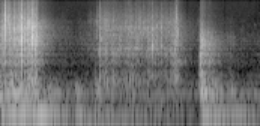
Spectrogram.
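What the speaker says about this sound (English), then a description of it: "Now, I'm going to shuffle up your tarot cards" Tarot cards are shuffled up close in a few quick rustling bursts, with soft papery riffles and slaps separated by short pauses, fairly quiet and without any talking.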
